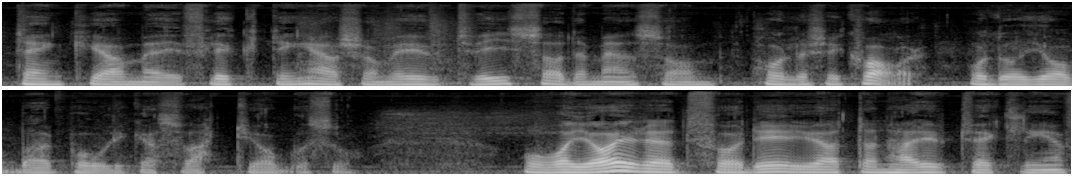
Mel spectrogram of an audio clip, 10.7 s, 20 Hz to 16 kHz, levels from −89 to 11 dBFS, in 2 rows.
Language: Swedish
